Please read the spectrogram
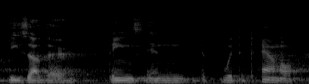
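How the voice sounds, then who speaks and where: A man's very deep, low voice with an American accent and audible room echo. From Virginia, US South. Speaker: military veteran, high school equity staff. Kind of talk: panel discussion. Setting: church sanctuary with audience.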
